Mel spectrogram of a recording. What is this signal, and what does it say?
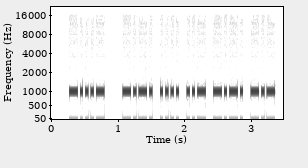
Morse code, heard as a keyed tone, about 30 wpm, 1000 Hz. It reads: <BT> CHUCK
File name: 30wpm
